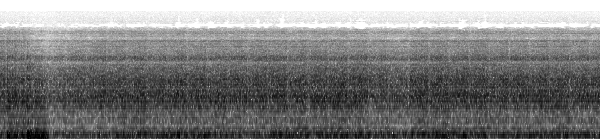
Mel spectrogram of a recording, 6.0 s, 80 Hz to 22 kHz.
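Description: P-SB7 spirit box sweeping down the FM band in reverse-sweep mode: a steady hiss of radio static chopped by the rapid station-to-station scan, with a short louder burst just after the start.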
